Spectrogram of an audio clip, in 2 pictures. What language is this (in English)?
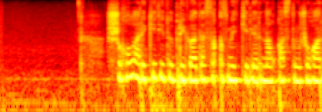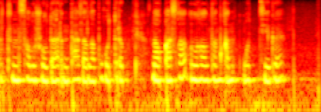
Kazakh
